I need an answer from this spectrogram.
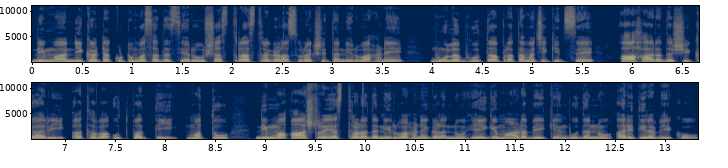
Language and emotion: Kannada, neutral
